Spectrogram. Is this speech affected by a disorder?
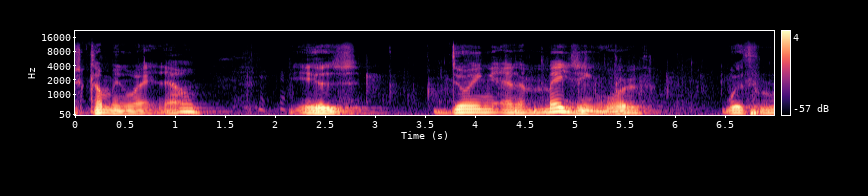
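Yes: ALS.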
